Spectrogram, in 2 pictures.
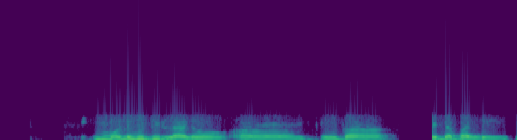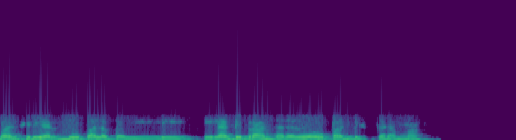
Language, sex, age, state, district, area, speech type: Telugu, female, 18-30, Telangana, Jagtial, urban, conversation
